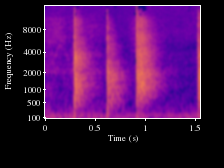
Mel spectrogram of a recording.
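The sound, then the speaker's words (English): Four slow hand claps over an internet call, each a sharp, separate smack that rings briefly. The gaps are uneven, with the last clap coming after a longer pause. “Wait, yeah, I got to do a slow clap.”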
